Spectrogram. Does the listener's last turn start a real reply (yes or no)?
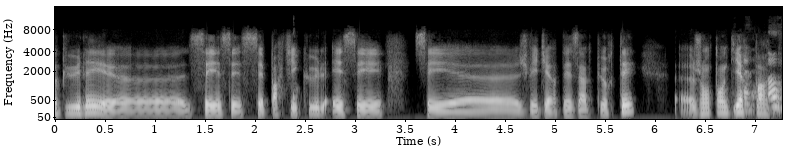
no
